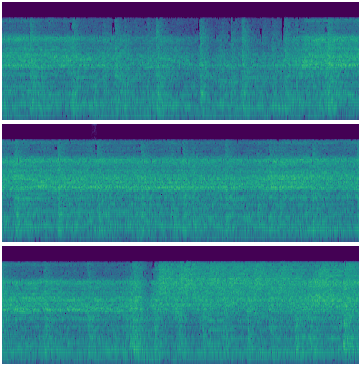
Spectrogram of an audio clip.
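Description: A heavy metal band playing live, with electric guitars and a drum kit, recorded from within the crowd.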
